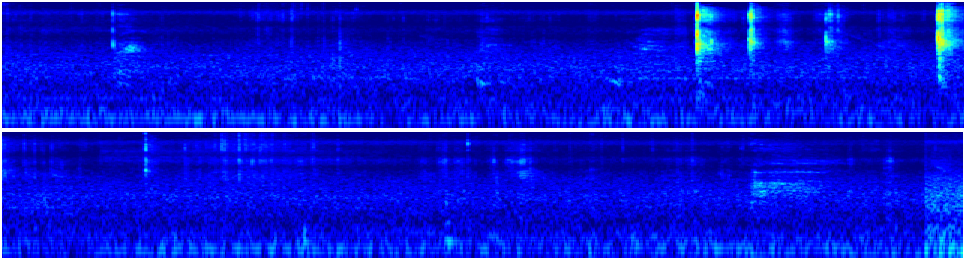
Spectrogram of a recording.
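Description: A few sharp knocks from a steel tank being tipped onto its side and handled to free a cured concrete casting, the loudest about four and a half and six seconds in, over steady low background noise.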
